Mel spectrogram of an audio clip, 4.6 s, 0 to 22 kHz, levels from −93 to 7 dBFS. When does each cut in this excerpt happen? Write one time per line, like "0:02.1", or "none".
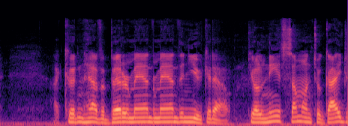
0:02.0
0:02.7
